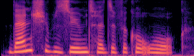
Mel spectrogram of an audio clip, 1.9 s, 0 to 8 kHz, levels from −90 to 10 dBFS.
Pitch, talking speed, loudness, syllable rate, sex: 225 Hz, 185 wpm, -18 LUFS, 5.5 syllables/s, female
